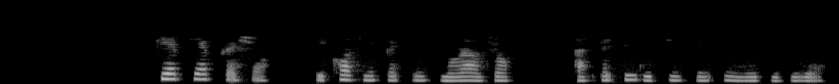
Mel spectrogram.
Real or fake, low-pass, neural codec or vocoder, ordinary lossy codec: real; 3.6 kHz; none; none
